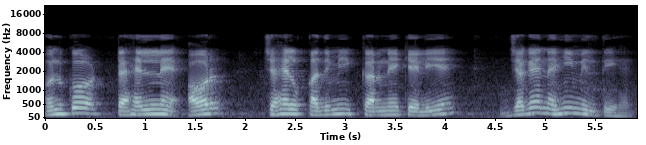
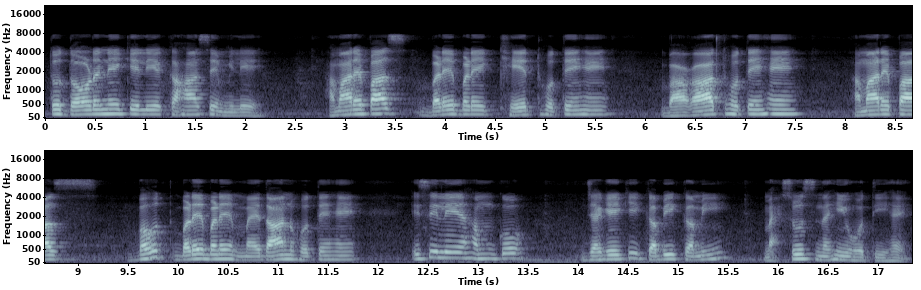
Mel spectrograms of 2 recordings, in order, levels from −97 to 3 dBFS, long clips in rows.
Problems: none marked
